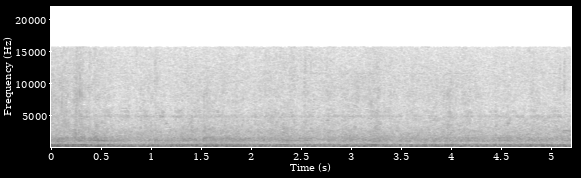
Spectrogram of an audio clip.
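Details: Dense, even hum of a bee swarm emerging from its hive, many overlapping buzzing wings forming a steady low drone with no other sounds.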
